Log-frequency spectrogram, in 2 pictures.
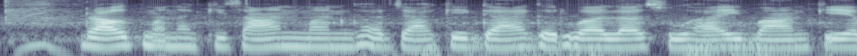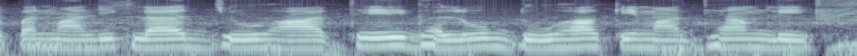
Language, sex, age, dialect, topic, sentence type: Chhattisgarhi, female, 18-24, Western/Budati/Khatahi, agriculture, statement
